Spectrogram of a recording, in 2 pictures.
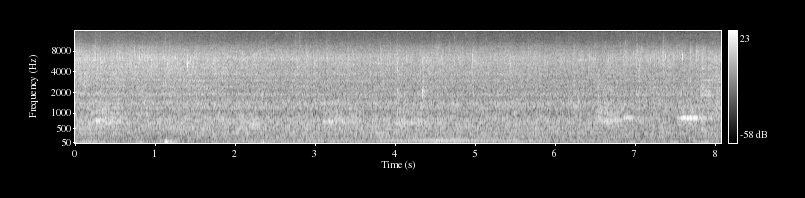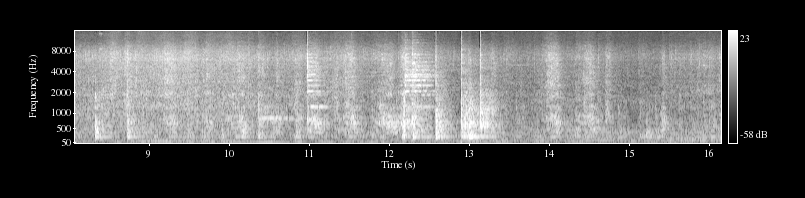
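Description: Oil sizzling in a pot of frying shallots, garlic and tomato. About eight seconds in, a perforated steel ladle starts scraping and clinking against steel as ground masala paste is scraped in and stirred through.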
